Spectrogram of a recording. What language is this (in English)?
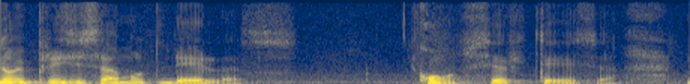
Portuguese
